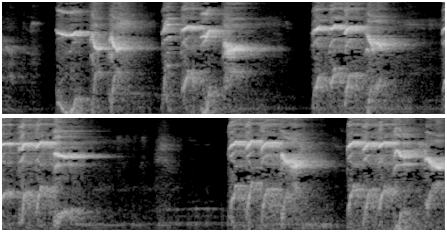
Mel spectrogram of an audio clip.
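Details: White-rumped shama (murai batu) delivering tembakan: loud, explosive high bursts with sharp starts, repeated roughly every one to one and a half seconds, with a brief quiet gap in the middle.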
